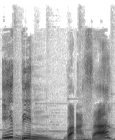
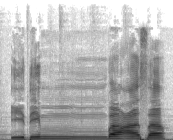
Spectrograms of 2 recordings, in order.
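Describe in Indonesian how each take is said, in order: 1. Terdengar bunyi n sebelum b. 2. Terdengar bunyi m sebelum b. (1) "tidak lagi idin ba'asa" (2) "ditukar, dibalik menjadi bunyi mim sukun"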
